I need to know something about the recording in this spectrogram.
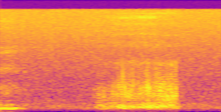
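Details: A soft, low rumbling snore on one breath from a very sleepy female pug napping while her owner tries to wake her for a walk, over quiet room noise.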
